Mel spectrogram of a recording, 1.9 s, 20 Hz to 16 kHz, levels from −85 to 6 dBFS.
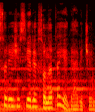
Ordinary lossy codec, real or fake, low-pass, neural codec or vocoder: Opus, 64 kbps; fake; 14.4 kHz; vocoder, 48 kHz, 128 mel bands, Vocos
